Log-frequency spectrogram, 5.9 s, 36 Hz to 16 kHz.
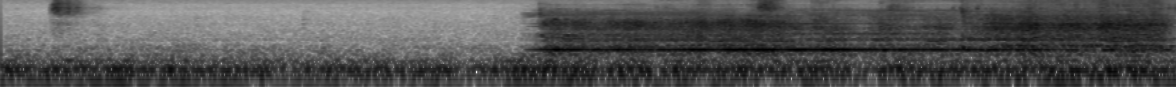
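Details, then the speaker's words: MN128 RC Jeep after washers were added at the body mount posts, lifting the body about 4 mm: a thin steady motor whine over a rumbling drivetrain hum, still audible but noticeably quieter. Damping reduced the drivetrain noise. "well you can still hear it but wow is it a lot quieter I don't know if you can hear it on the the video or not but here in real life it really does sound like it's quieter to me"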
